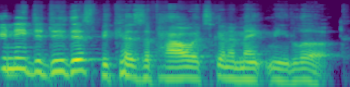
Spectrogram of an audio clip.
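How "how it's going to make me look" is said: ordinary talk, nothing marked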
